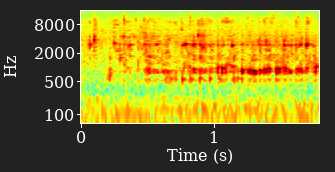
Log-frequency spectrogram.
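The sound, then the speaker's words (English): Water runs from a campground tap in a provincial park into a container, a steady gurgling, splashing stream at moderate level that continues throughout without talk. “Okay, so let's go fill this water. Let's go fill this up.”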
